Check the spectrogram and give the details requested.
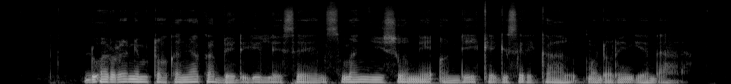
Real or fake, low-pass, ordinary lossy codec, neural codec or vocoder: fake; none; none; codec, 44.1 kHz, 7.8 kbps, DAC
